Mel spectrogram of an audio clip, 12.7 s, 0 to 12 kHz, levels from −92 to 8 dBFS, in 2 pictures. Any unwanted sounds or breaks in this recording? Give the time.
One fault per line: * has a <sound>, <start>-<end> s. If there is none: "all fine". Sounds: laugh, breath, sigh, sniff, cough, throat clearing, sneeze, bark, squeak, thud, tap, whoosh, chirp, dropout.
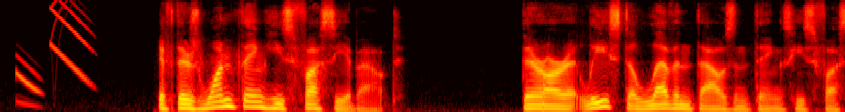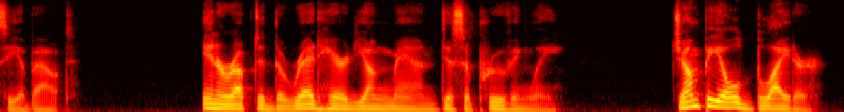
* has a chirp, 0.1-0.8 s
